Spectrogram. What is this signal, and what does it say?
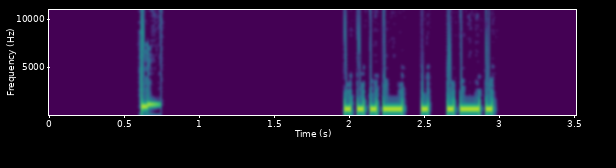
Morse code, heard as a keyed tone, about 28 wpm, 700 Hz. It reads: VER
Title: Top Three Letter Combinations in Words 28wpm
